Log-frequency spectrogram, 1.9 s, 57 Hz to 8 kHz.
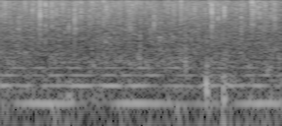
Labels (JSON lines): {"label": "biophony, midshipman", "recorder": "SoundTrap 500"}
